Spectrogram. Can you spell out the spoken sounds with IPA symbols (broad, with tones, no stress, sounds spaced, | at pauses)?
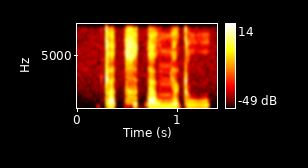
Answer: ʈ a˨˩ t̚ x ə˦˥ k̚ l a˨˩˨ w ɲ əː˨˩ ʈ u˨˩˦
